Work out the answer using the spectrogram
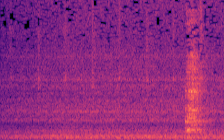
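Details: Sink pump motor in a camper truck. Its hum wavers and swells in loudness instead of holding steady because badly corroded supply wiring gives inconsistent amperage, even after the connection was soldered.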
